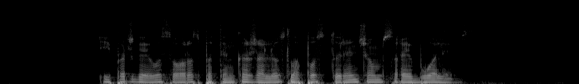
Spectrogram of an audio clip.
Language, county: Lithuanian, Marijampolė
